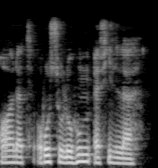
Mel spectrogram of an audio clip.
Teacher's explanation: Rusuluhum mim sakina, et donc ici la hamza qui suit le mim sakina, et on n'a pas de nasillement supplémentaire, où on ne fait que prononcer naturellement la lettre mim sakina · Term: al-idhar al-shafawi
